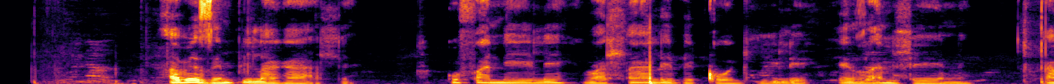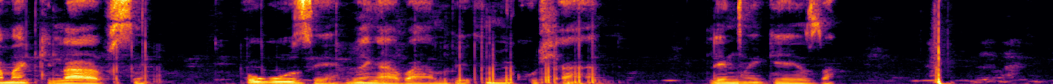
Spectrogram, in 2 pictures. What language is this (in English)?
North Ndebele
